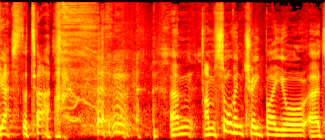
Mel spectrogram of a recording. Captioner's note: audience tittering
